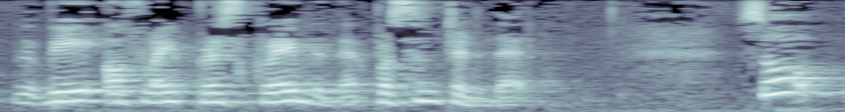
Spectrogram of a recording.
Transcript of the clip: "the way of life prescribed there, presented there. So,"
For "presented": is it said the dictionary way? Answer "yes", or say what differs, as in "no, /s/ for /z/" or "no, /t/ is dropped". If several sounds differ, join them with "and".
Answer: no, /s/ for /z/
